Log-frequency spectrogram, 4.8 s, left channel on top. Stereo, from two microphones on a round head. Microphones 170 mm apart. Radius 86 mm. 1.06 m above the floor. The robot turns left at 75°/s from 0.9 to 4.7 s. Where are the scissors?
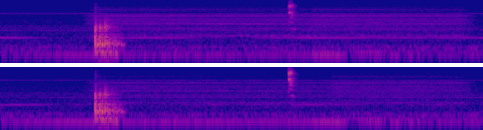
50° right (ahead or behind), 0.7 m; by 3.0 s 35° right (ahead or behind), 0.7 m.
